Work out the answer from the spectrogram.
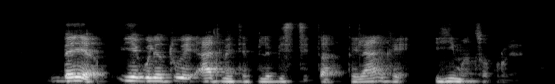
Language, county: Lithuanian, Vilnius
